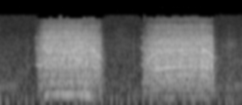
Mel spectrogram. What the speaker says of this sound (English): So I'm just going to drill.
